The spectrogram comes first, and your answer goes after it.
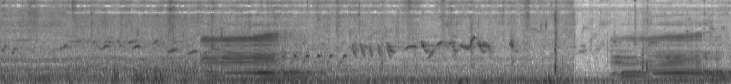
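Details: Tame cattle herded across a rice field, giving two moos about four seconds apart amid steady outdoor rumble and other faint animal sounds.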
